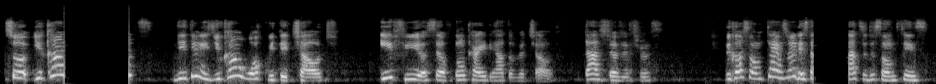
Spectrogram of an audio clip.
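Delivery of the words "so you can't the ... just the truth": usual speaking voice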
